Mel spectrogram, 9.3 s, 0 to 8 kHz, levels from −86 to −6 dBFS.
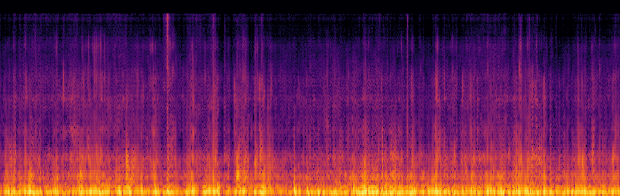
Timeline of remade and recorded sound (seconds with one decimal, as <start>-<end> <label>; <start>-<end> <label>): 0.0-9.3 remade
